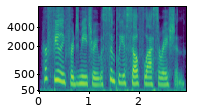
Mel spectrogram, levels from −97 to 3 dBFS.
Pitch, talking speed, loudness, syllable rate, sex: 225 Hz, 185 wpm, -18 LUFS, 5.5 syllables/s, female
